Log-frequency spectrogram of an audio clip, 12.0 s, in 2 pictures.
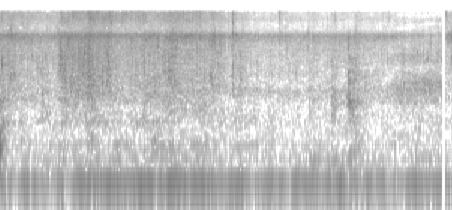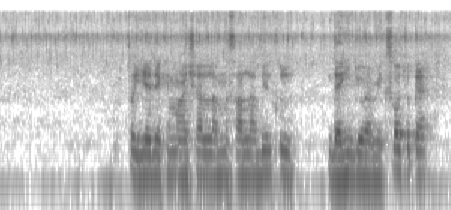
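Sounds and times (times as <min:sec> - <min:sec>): wooden spoon scraping a pan: 0:00.0 - 0:03.4
food sizzling in a pan: 0:00.0 - 0:12.0.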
